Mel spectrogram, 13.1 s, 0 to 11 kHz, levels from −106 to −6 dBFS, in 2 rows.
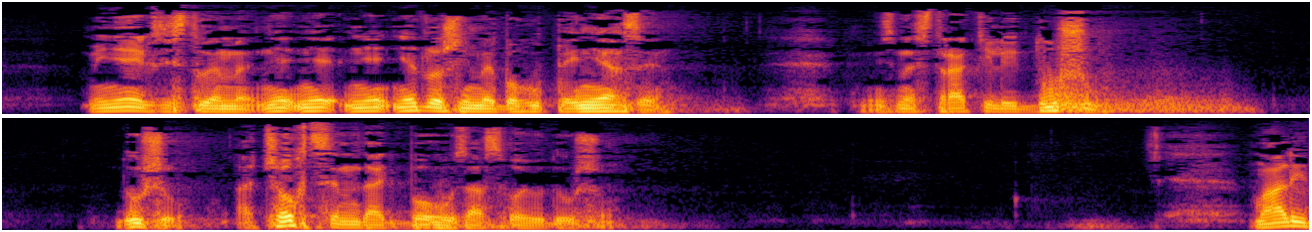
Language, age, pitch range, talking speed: Slovak, 50-69, 80-105 Hz, 100 wpm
